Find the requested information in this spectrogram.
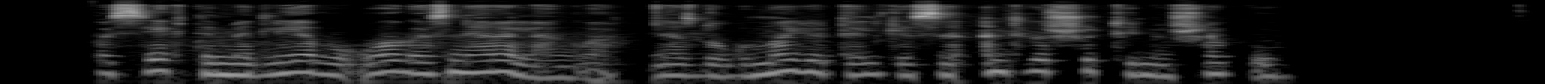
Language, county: Lithuanian, Klaipėda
